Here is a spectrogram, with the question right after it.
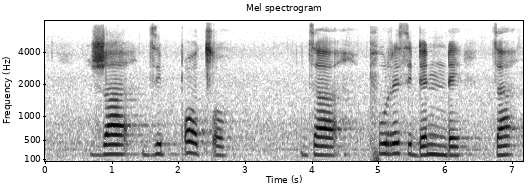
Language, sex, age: Venda, female, 18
